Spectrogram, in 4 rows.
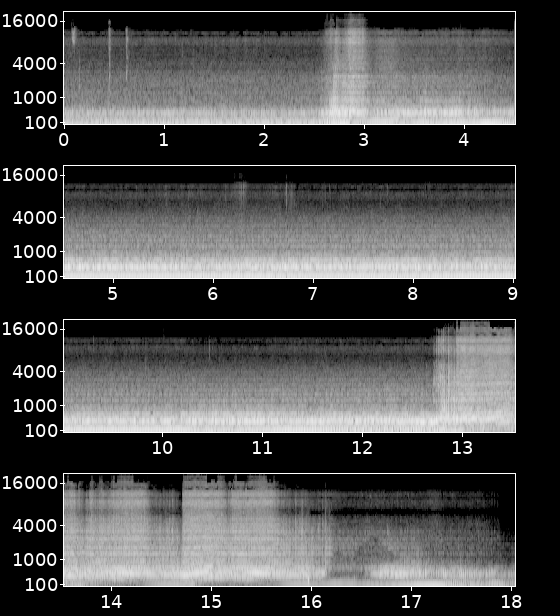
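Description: A 1991 Honda Civic hatchback engine fires up and runs at a steady, loud idle for several seconds, then revs up hard in a few sharp bursts before settling, with no talk over it.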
